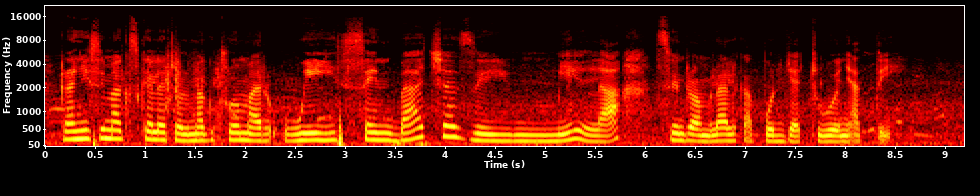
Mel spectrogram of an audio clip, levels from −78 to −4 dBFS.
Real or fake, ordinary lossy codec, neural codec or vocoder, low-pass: real; MP3, 64 kbps; none; 19.8 kHz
